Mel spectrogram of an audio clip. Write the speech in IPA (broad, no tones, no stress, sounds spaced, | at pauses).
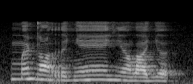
m ə̃ ɖ ɑ̃ r ə ʎ ẽː vʲ ə̃ː lˠ a ʎ ə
